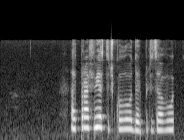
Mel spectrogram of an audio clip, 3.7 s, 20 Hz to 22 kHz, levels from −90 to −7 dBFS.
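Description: Damaged data in a compressed stream at 3.44 to 3.46 s: corrupted bytes throw the decoder out of sync, producing a brief glitch in the speech.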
